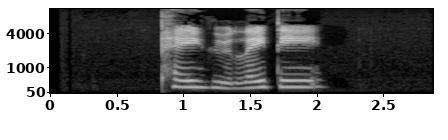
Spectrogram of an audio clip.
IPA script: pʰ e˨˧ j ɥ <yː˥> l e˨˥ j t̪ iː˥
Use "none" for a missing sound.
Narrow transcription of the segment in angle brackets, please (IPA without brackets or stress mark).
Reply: yː˨˩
